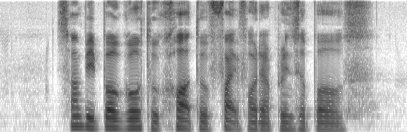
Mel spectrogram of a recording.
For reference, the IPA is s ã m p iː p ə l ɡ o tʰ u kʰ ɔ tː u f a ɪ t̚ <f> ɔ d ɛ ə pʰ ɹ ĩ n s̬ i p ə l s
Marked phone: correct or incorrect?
correct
